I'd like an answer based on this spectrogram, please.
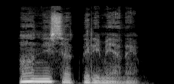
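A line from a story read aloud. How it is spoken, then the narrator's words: Hoarse whisper. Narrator (Russian): хрипло прошептала скрытая клубами пара Мэлэйн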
